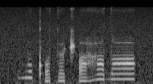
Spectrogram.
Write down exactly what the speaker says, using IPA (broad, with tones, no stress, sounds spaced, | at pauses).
d̪ o˥ kʼ ɔ˩ t œ˩ t͡ʃʼ ɑ˩ ɦ o˥ dˤ ɑ˥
